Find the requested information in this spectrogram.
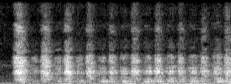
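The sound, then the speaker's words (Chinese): Quick, rhythmic breathing during a rapid breathing exercise: many short, soft inhalations, each followed by a passive rebound exhale, at a fast, steady pace of about four breaths per second. “所以这个弹回来形成了我自动的呼气，我并没有把呼气也当做主动，所以大家一定要注意这点。再做一下示范，看好啊，一。二三，”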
